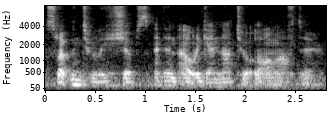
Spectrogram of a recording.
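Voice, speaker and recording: This is a man speaking. His pace is very fast. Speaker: amateur video blogger reading a book. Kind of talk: reading a crime novel aloud to camera.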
